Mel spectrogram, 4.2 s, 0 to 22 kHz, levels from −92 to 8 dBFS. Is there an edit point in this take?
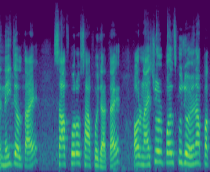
no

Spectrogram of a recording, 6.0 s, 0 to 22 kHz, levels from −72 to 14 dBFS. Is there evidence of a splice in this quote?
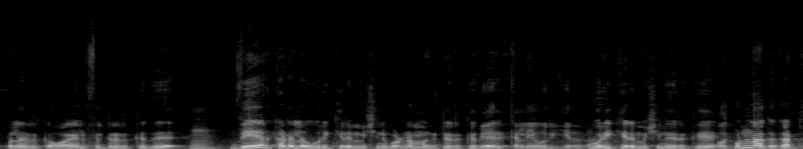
no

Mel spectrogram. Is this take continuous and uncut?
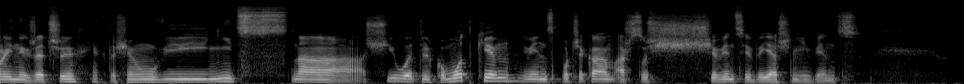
yes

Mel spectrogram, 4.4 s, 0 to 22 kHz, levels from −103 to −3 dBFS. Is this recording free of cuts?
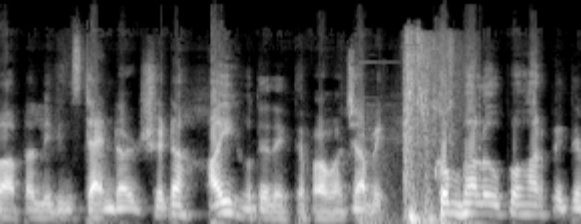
yes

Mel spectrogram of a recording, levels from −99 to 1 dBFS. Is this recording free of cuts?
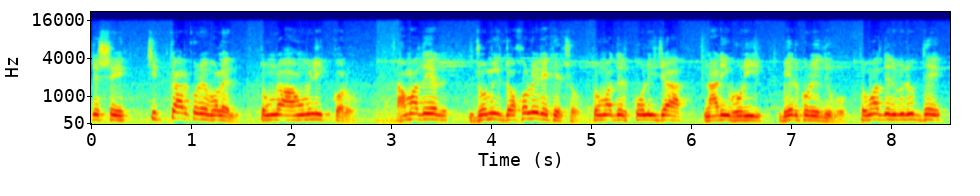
no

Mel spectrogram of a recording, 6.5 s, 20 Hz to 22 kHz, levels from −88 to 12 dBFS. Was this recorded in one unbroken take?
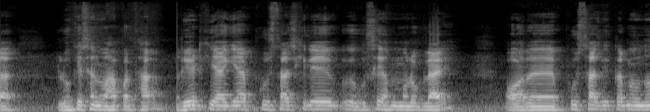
no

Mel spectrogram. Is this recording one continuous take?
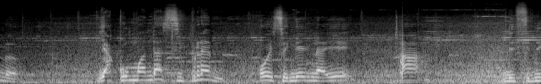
yes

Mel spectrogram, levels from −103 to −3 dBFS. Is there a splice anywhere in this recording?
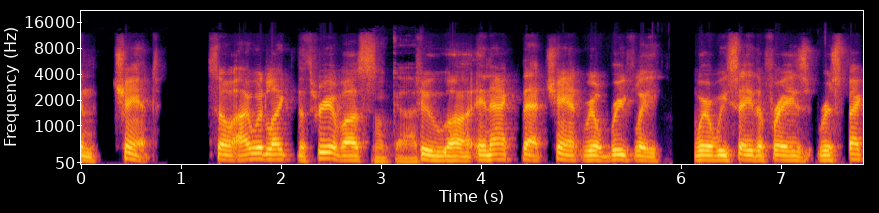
yes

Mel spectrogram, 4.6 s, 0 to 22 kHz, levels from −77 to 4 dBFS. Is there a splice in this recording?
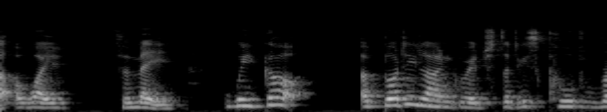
yes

